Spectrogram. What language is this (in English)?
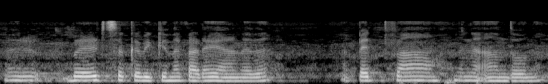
Malayalam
